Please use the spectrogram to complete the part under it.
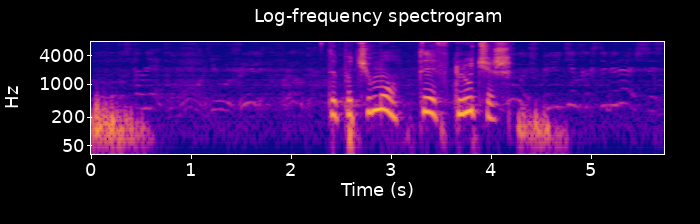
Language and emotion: Russian, angry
